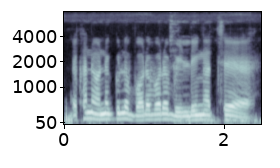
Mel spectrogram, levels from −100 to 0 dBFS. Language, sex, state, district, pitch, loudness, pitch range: Bengali, male, West Bengal, Alipurduar, 130 Hz, -14 LUFS, 115-140 Hz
